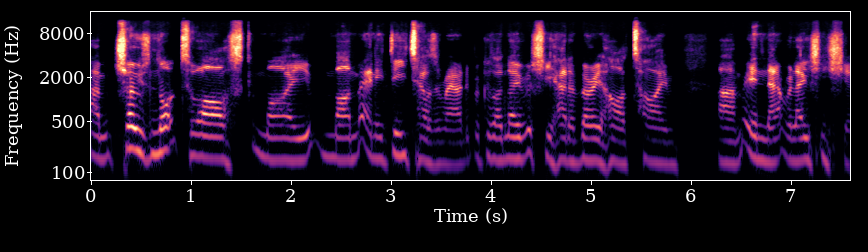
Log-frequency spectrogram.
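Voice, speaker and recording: A somewhat breathy man with an English accent speaks at a moderate pace, his fairly high pitch showing ordinary variation. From England. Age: 40s. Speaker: podcaster and safety speaker. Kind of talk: interview conversation. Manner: hesitant, many fillers.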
